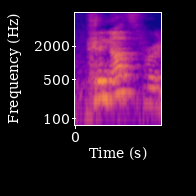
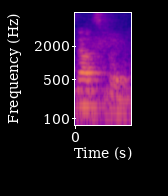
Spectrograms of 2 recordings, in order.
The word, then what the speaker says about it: Knutsford: Knutsford each night, does it? It's pronounced Knutsford, Bill. The K is silent.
